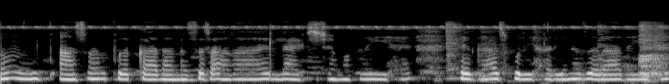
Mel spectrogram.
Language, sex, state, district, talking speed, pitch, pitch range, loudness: Hindi, female, Haryana, Charkhi Dadri, 150 wpm, 240 Hz, 235-255 Hz, -16 LUFS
